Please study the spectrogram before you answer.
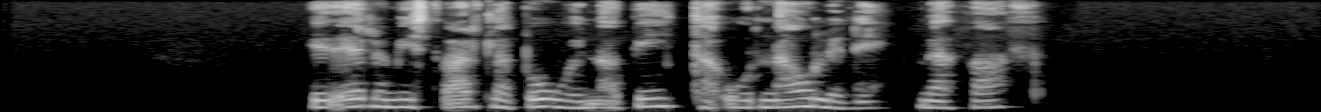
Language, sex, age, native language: Icelandic, female, 50-59, Icelandic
